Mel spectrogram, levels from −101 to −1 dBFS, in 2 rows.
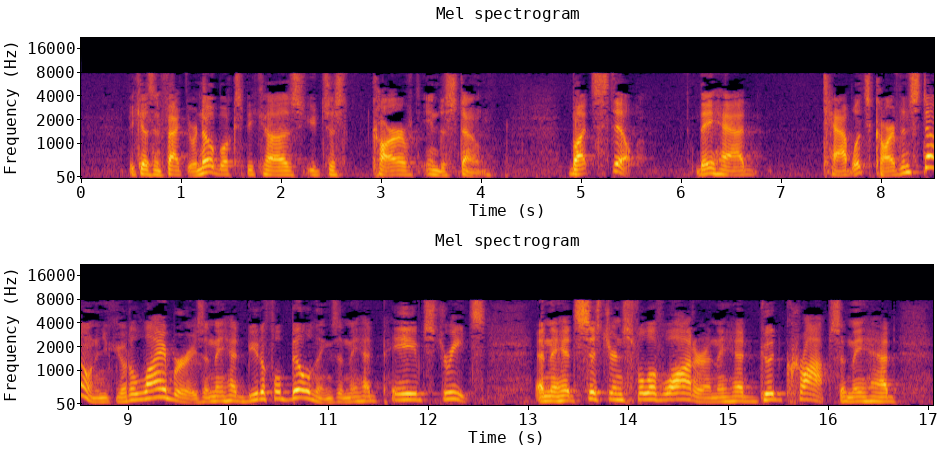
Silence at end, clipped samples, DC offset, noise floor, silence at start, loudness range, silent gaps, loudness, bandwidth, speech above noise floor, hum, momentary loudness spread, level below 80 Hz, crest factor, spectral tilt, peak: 0.1 s; under 0.1%; under 0.1%; -53 dBFS; 0.5 s; 4 LU; none; -19 LUFS; 8 kHz; 35 dB; none; 11 LU; -56 dBFS; 18 dB; -5 dB/octave; 0 dBFS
